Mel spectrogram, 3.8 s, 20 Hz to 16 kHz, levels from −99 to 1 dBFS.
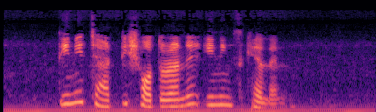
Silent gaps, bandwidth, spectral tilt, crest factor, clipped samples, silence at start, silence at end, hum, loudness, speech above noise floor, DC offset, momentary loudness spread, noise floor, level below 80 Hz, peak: none; 11 kHz; -5 dB/octave; 20 dB; under 0.1%; 0.05 s; 0.1 s; 50 Hz at -45 dBFS; -22 LUFS; 23 dB; under 0.1%; 9 LU; -46 dBFS; -44 dBFS; -4 dBFS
